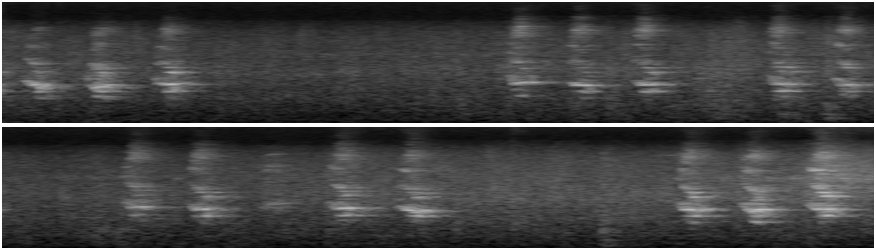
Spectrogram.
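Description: A dog barking repeatedly, in quick runs of two or three short barks.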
